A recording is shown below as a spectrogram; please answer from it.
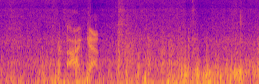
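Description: Strong, unusually forceful coastal wind roars and buffets the microphone over a wash of waves, a steady rushing noise filling the clip with only brief lulls.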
